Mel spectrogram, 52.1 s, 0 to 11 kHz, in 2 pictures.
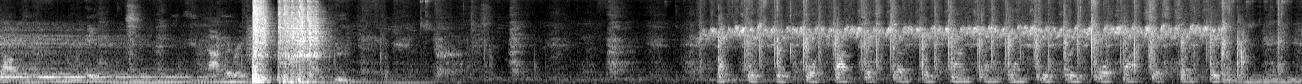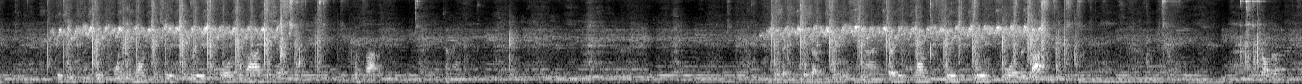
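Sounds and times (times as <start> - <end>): background music: 0.0 - 5.1, 23.8 - 52.0
barbell crashing on floor: 5.0 - 6.6
jump rope slapping floor: 13.9 - 25.8, 26.9 - 32.7, 41.3 - 47.8.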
